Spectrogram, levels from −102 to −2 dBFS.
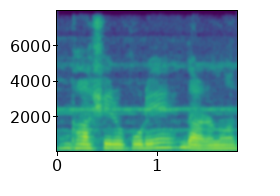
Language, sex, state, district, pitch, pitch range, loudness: Bengali, female, West Bengal, Malda, 215 Hz, 205-225 Hz, -17 LUFS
